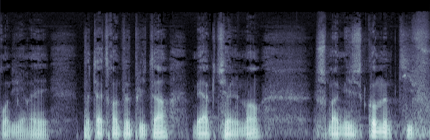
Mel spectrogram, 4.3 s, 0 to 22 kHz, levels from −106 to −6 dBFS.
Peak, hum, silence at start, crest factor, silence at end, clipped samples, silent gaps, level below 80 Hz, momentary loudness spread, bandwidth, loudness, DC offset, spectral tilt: -4 dBFS; none; 0 s; 22 dB; 0 s; under 0.1%; none; -40 dBFS; 10 LU; 12.5 kHz; -27 LUFS; under 0.1%; -8 dB/octave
